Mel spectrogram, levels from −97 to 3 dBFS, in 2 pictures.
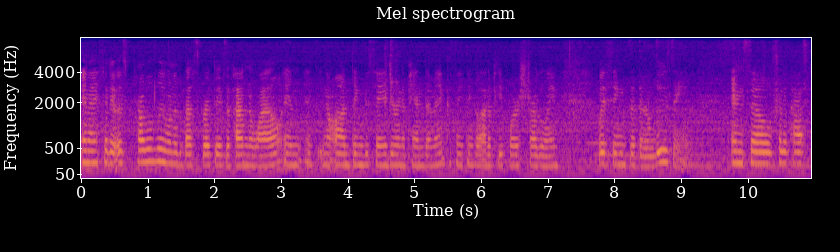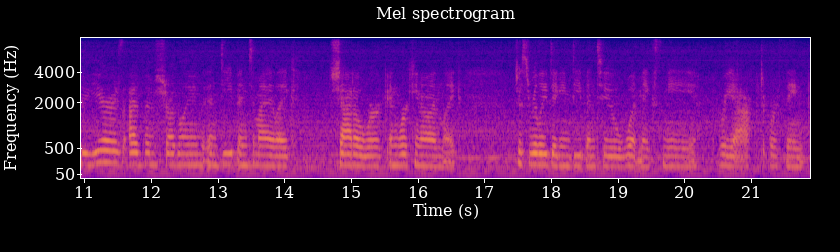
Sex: female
